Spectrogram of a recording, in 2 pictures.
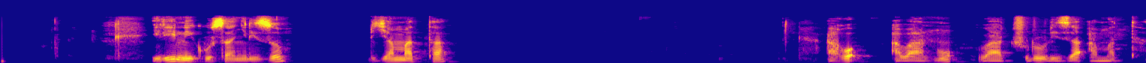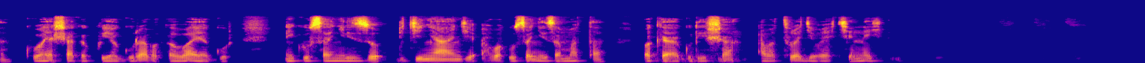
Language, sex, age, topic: Kinyarwanda, male, 25-35, finance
